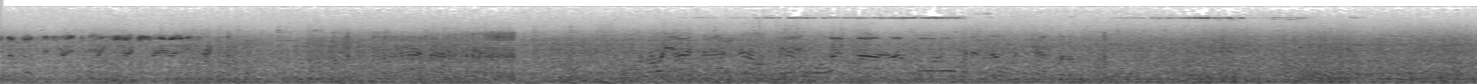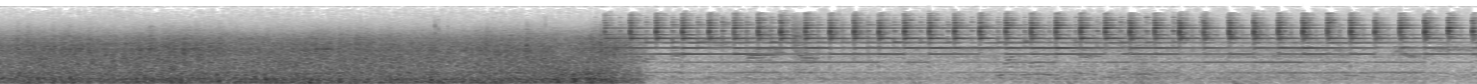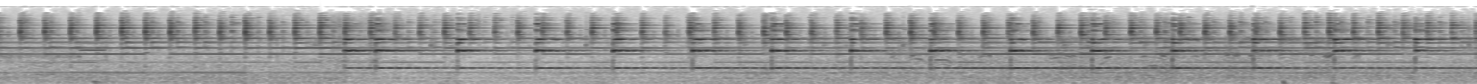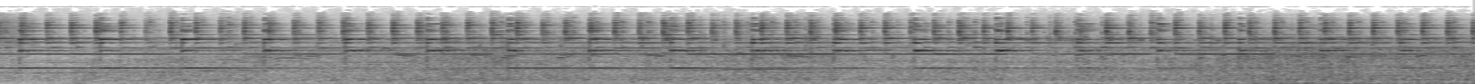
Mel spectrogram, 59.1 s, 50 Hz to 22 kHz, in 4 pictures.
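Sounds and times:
freight cars rumbling: 0:00.0 - 0:59.0
railroad crossing bell ringing: 0:00.0 - 0:59.0
lower ringing tone: 0:20.8 - 0:59.0.

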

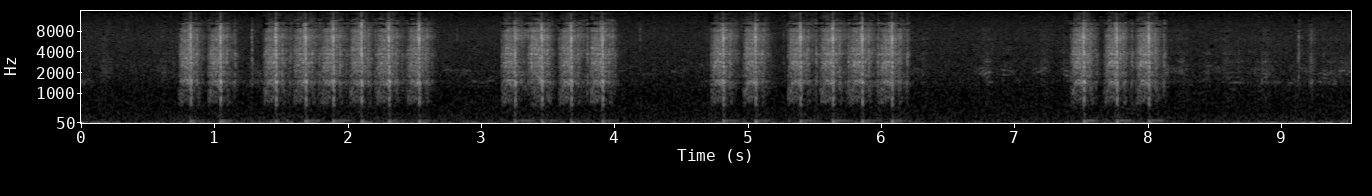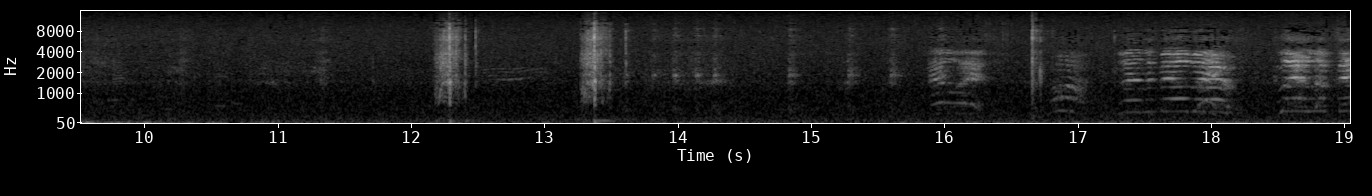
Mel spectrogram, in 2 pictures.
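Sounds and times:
airsoft gun rapid shots: 0:00.7 - 0:04.0, 0:04.7 - 0:06.2, 0:07.4 - 0:08.2, 0:13.3 - 0:13.6.

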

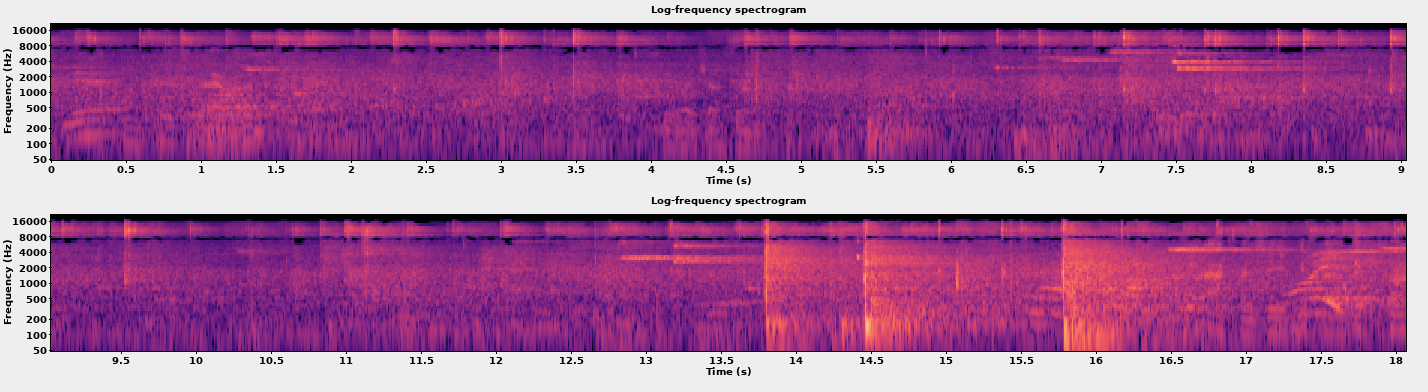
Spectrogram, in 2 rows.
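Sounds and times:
table tennis ball hits: 0:00.6 - 0:04.0, 0:04.6 - 0:16.5
short high squeaks: 0:06.3 - 0:08.2, 0:12.8 - 0:13.8, 0:16.4 - 0:18.0.

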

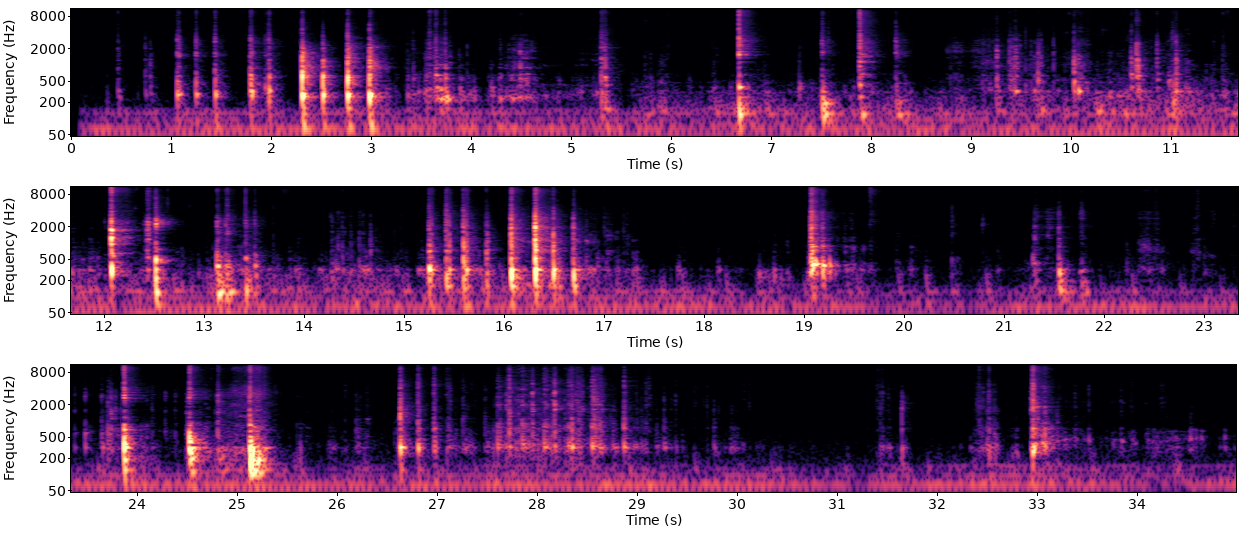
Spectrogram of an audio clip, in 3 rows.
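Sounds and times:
plastic eggs clicking and knocking: 0:00.2 - 0:04.1, 0:25.9 - 0:30.3
plastic rubbing and scraping: 0:03.3 - 0:16.1.

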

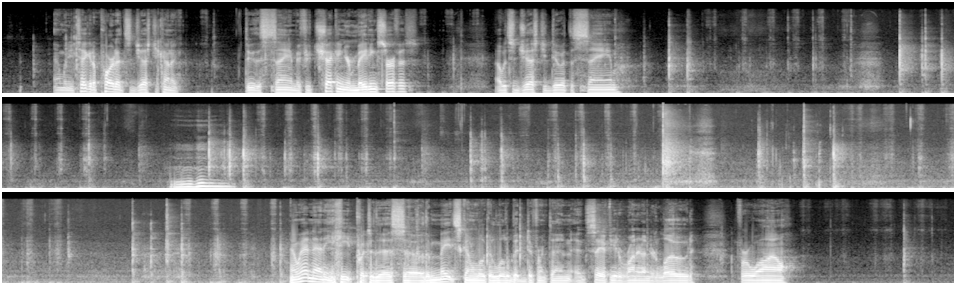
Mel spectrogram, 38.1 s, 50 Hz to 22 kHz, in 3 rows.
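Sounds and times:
screwdriver clicking and scraping: 0:08.9 - 0:11.4, 0:12.2 - 0:14.2
person humming: 0:14.9 - 0:16.0.

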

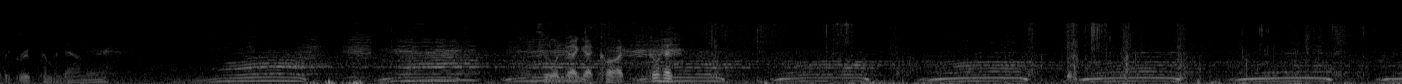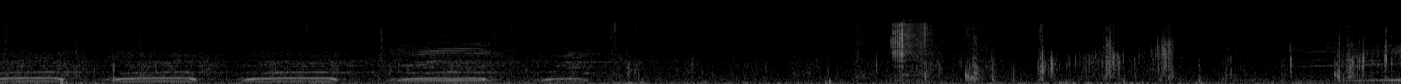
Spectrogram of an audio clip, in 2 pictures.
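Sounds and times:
cattle mooing: 0:02.0 - 0:20.2, 0:26.9 - 0:28.0.

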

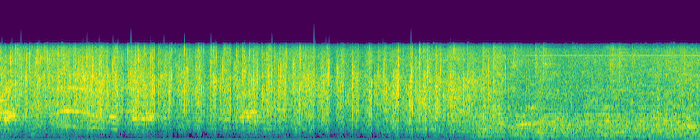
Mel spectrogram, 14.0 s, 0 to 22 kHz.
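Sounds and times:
crowd applauding: 0:00.0 - 0:10.3
faint voices: 0:08.8 - 0:14.0.

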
